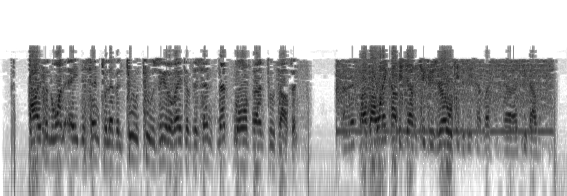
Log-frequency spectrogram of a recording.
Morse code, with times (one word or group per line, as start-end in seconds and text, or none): none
